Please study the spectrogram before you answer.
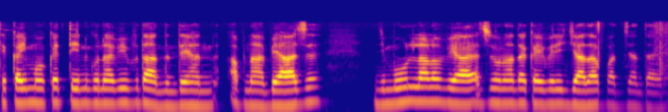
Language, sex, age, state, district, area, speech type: Punjabi, male, 30-45, Punjab, Jalandhar, urban, spontaneous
